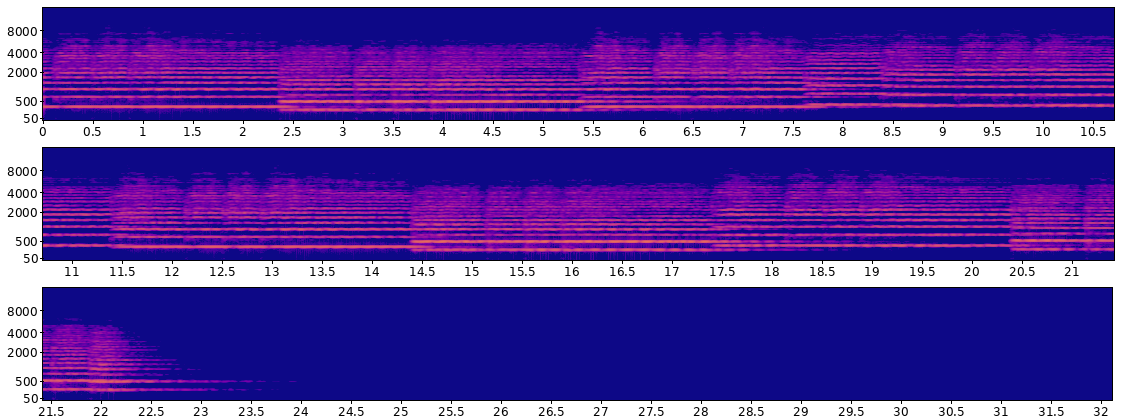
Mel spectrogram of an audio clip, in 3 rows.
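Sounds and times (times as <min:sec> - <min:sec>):
violin: 0:00.0 - 0:22.5.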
